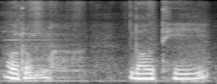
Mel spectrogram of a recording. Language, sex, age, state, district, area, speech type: Hindi, male, 18-30, Bihar, Begusarai, urban, spontaneous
